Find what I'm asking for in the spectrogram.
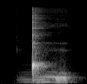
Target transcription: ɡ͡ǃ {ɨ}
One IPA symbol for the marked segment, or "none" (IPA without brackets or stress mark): ɨ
